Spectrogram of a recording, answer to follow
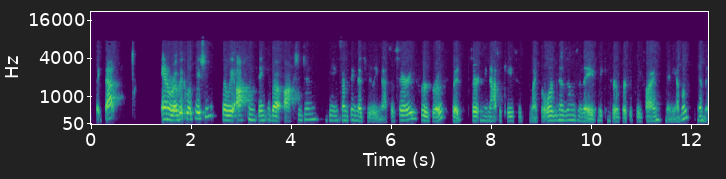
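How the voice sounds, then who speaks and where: A hoarse woman who is losing her voice gives a loose, chatty technical webinar talk full of ums and you-knows. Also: sits low. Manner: loose and chatty, with many fillers. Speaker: webinar presenter. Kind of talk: conversational technical presentation. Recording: tinny phone-like webinar audio.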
